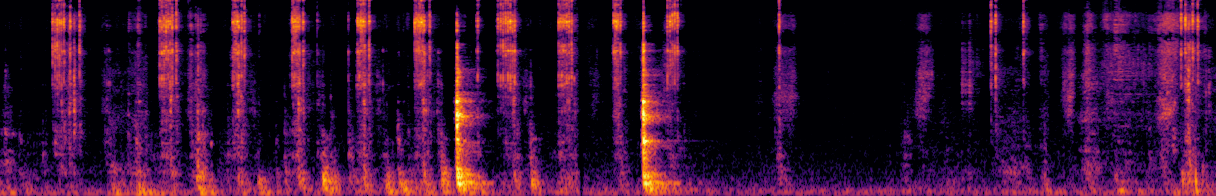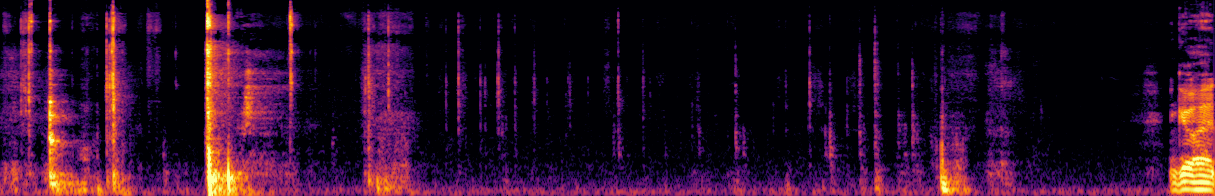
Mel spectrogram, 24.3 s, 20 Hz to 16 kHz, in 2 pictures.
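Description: A ratchet with a 13 mm shallow socket loosens a steering shaft bolt on a 1992–1997 Ford truck. Short bursts of quick, quiet clicks come and go between stretches of someone talking nearby.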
